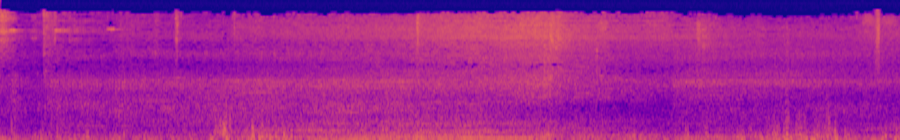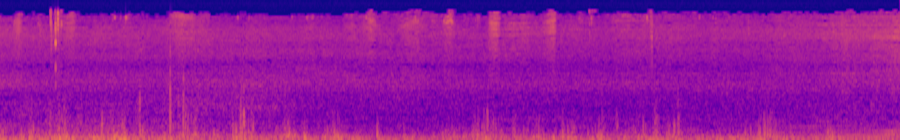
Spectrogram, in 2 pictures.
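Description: Outdoor street noise with wind buffeting the microphone as a low rumble, and a car passing by a couple of seconds in.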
